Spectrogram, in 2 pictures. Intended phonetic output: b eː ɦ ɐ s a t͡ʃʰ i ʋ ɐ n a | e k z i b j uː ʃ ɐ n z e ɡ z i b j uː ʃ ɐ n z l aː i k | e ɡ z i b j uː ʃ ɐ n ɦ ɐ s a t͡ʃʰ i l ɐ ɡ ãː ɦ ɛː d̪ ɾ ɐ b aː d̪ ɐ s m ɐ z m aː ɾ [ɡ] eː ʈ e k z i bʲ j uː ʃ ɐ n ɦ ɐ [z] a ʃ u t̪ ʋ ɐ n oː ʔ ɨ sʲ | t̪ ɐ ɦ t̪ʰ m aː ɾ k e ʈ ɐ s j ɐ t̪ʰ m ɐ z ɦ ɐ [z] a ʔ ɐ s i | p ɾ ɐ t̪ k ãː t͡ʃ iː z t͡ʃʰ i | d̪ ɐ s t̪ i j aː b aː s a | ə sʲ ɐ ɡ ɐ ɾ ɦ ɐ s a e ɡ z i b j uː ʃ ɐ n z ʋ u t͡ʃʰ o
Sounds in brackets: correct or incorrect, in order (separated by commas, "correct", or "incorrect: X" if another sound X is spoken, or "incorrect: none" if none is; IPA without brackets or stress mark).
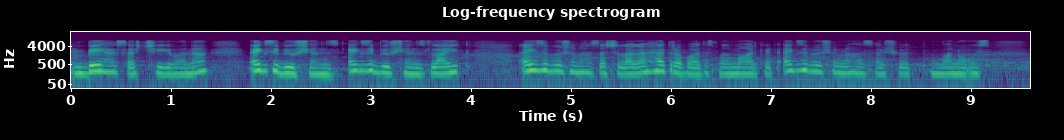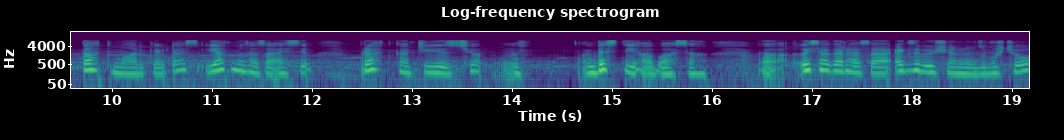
incorrect: k, incorrect: s, incorrect: s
